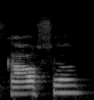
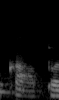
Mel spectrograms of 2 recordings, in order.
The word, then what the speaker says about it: kapha: Já o dosha kapha, ou kapha, as pessoas falam mais kapha, mas a pronúncia correta seria o kapha, né?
